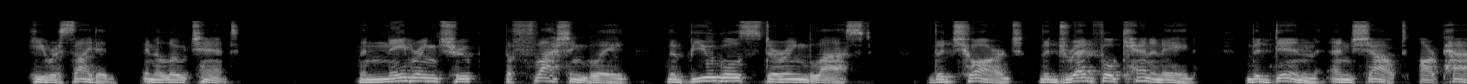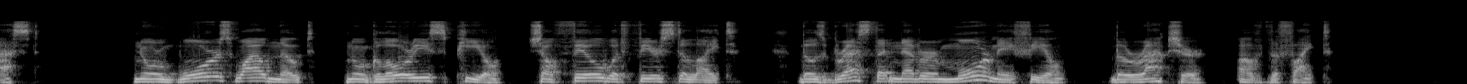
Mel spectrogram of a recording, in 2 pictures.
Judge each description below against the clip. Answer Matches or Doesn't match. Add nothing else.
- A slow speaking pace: Matches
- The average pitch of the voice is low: Matches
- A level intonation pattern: Doesn't match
